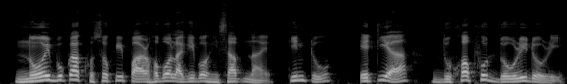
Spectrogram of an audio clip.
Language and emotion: Assamese, neutral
